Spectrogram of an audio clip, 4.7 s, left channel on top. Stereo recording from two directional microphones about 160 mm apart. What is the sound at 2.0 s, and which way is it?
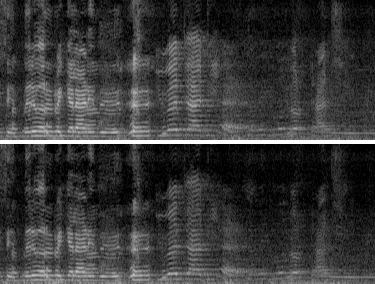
Speech, 55° right (ahead or behind).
